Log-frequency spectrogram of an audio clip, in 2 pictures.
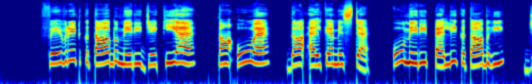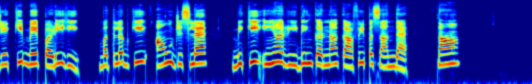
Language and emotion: Dogri, neutral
